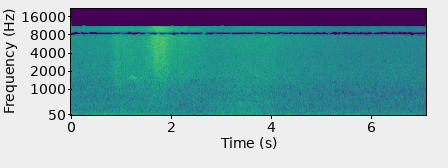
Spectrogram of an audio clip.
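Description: Heavy ground-swell waves crashing against a harbour breakwater and sea wall: a steady wash of breaking surf, with a louder hiss of spray about a second and a half in.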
